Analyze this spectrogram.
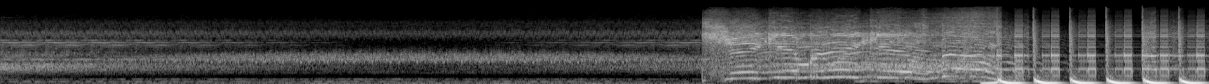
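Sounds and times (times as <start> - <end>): steady hiss: 0.0 - 7.9
dance music: 7.0 - 12.0.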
